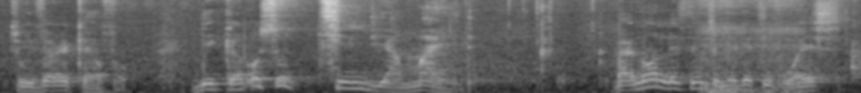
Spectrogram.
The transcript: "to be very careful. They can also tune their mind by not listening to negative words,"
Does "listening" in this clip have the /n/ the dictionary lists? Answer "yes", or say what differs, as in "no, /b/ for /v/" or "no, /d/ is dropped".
yes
